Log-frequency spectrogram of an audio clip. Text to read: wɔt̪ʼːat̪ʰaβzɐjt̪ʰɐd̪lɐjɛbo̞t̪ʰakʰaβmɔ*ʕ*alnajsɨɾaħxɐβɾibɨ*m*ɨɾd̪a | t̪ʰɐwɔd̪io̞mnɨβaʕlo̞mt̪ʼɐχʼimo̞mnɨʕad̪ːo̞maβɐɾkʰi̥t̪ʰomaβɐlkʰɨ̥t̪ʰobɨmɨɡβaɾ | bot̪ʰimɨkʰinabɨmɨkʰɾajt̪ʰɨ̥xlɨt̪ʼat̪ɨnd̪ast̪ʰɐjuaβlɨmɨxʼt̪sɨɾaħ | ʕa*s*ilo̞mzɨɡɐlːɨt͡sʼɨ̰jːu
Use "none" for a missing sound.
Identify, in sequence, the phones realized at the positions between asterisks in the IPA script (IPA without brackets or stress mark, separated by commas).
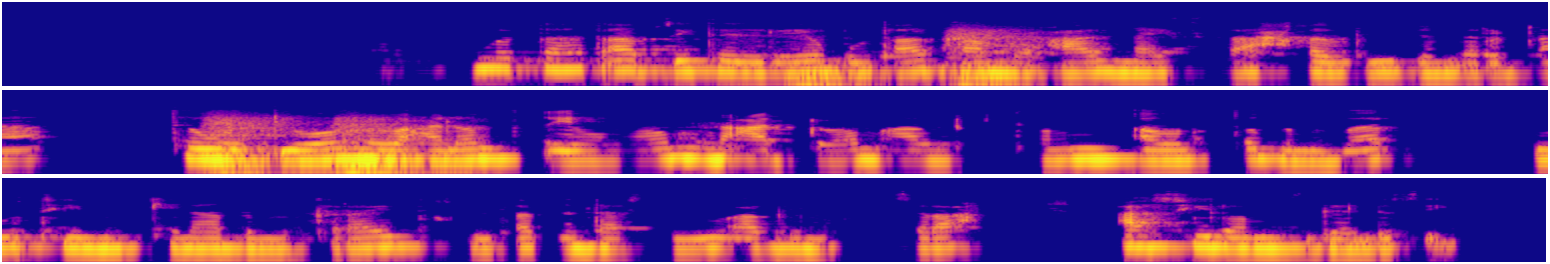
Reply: ʕ, m, s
